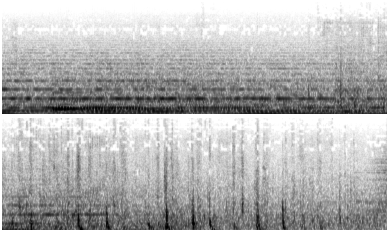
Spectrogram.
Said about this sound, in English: as they mount their horses and ride off into the night.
